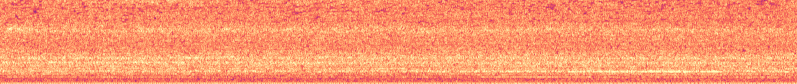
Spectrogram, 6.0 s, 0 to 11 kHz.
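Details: Hyundai/Kia K7 3.0 LPI V6 on the morning first cold start: a deep, uneven misfire shudder with the check engine light flashing, cylinder 6 weakest, fading soon after.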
